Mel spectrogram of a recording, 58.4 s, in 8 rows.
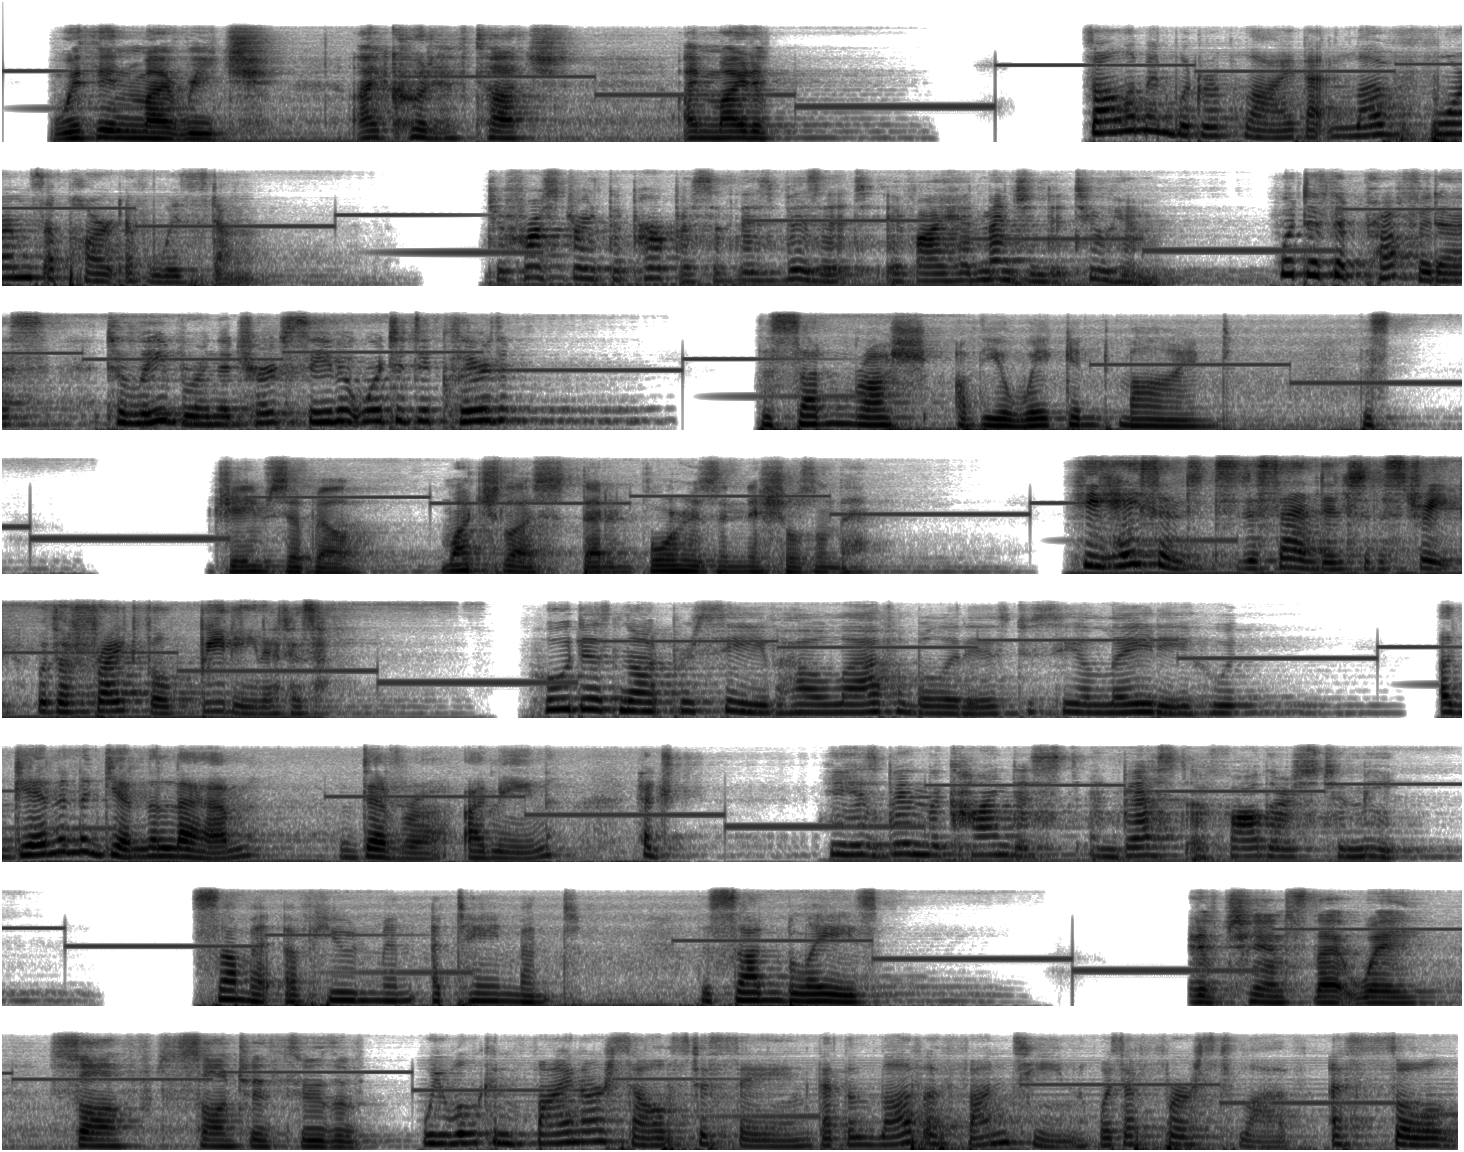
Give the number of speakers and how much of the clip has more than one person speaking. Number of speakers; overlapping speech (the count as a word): nine, no overlap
